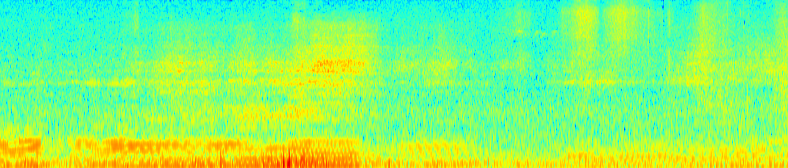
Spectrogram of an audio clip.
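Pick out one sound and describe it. A dirt bike engine revs nearby, rising and falling in pitch.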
